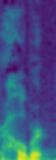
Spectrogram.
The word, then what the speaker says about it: Hobart: So I think the cities there are Hobart. Or Hobart, the locals say, Terre Haute, and Richmond, Indiana, on the 4th, 5th, and 6th of February.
